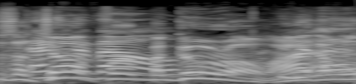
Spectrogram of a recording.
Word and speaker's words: maguro: Is that your accent, or is there really a mago? No, maguro. roll? Yeah, it's maguro. I know. Spell it.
